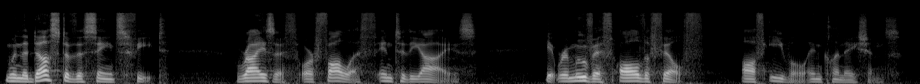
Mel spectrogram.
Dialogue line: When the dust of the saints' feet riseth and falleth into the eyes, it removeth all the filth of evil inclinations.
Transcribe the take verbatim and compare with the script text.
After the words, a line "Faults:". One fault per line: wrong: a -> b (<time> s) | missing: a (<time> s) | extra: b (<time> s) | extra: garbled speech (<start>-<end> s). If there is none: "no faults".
When the dust of the saints' feet riseth or falleth into the eyes, it removeth all the filth off evil inclinations.
Faults:
wrong: and -> or (3.0 s)
wrong: of -> off (7.4 s)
